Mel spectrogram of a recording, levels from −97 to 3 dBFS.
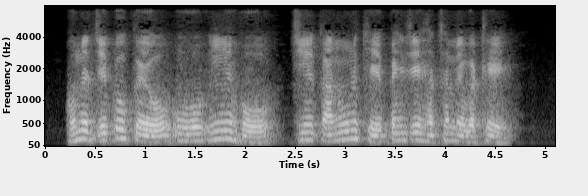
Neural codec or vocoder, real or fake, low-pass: none; real; 7.2 kHz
